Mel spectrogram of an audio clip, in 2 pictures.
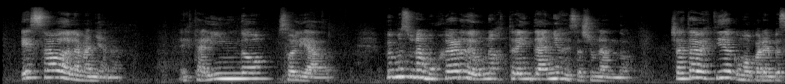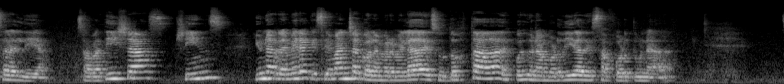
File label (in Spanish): Mujeres; Casting Impulse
